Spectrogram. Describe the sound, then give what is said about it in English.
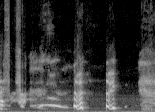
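A person lets out a drawn-out, theatrical groan, followed by two short, strained moaning bursts and a final whiny trailing sound, with pitch sliding up and down. “I'm just gonna come like groan.”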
